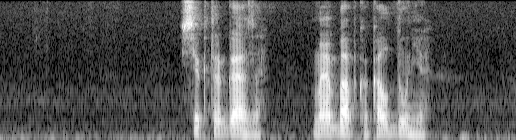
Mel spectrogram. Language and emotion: Russian, neutral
